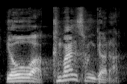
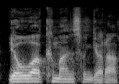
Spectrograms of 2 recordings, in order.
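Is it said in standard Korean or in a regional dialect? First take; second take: dialect; standard. First: It is said with a regional dialect accent. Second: It is said in standard Korean.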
